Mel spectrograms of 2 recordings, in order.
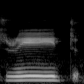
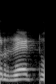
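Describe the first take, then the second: First: रेट with a long "ay" vowel, like rate. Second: रेट said as "rat", with a short open "a". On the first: Teacher practising magic E words, रेट with long "ay". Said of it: "long उनका pronunciation रहेगा". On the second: Teacher showing the word without final E, रेट as short "rat". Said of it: "यहाँ पर ई नहीं होता". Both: Shown as a demonstration.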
